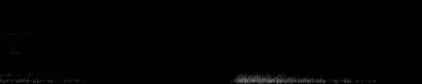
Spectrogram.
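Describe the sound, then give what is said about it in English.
A slow, audible breath drawn in, a short pause, then a longer, louder breath pushed out, with no talking. “Come on, let's take one more deep breath.”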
